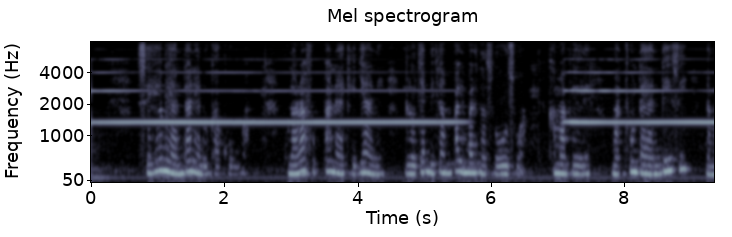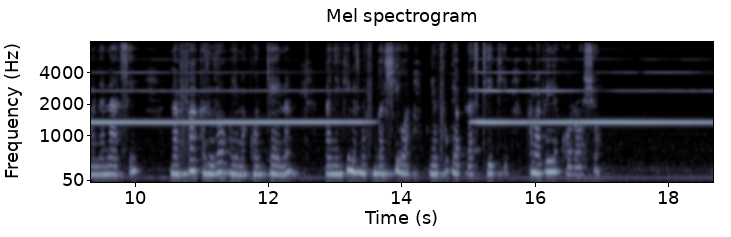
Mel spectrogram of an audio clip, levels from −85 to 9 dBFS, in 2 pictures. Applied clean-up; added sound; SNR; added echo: none; Wind instrument, woodwind instrument; 1 dB; none.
